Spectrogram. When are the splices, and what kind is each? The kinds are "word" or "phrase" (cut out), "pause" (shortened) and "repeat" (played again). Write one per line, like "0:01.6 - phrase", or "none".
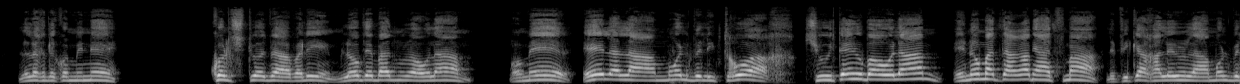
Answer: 0:03.6 - word
0:05.8 - pause
0:08.0 - pause
0:09.5 - pause
0:10.3 - word
0:11.0 - pause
